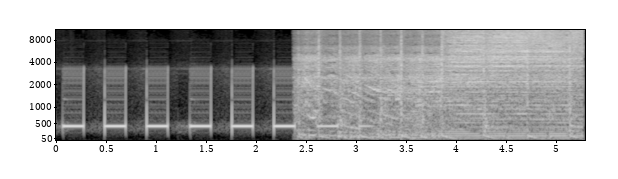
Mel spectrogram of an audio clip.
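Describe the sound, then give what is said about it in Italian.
Six evenly spaced telephone busy-tone beeps pulse loudly and steadily for a couple of seconds after a caller hangs up, then a dense burst of loud music abruptly takes over. “Ma perché ci ha sbattuto il telefono giù?”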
